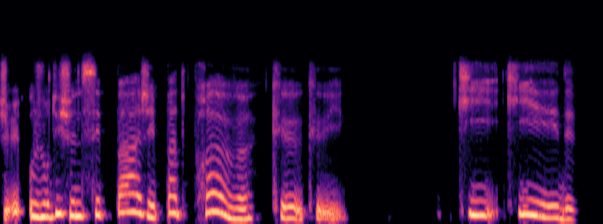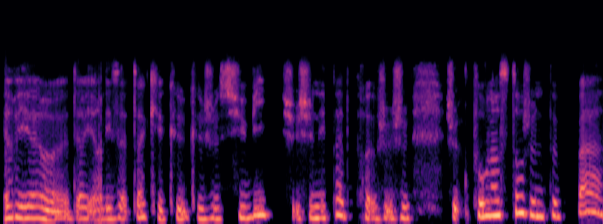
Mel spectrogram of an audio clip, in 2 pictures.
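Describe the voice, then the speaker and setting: A woman speaks very slowly, with long, frequent pauses, at a fairly high pitch, using lively intonation in a somewhat breathy voice with a dark, mellow tone. The sound is dry and close, with no echo. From Madagascar. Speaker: guest describing harassment experiences. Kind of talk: testimony. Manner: halting, many repetitions.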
